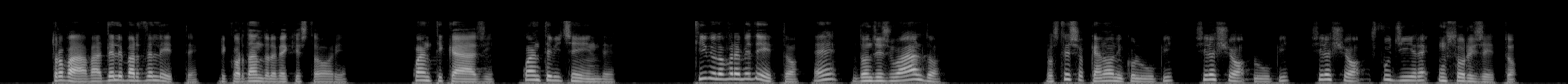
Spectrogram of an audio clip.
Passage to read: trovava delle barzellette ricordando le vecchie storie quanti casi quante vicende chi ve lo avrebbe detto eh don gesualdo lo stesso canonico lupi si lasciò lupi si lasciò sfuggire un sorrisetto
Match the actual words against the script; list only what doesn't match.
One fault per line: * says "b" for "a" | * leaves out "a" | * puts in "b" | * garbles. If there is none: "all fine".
all fine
